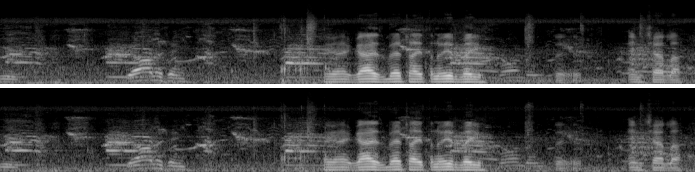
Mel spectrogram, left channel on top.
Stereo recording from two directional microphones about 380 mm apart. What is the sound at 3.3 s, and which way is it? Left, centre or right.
Speech, centre.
